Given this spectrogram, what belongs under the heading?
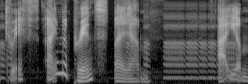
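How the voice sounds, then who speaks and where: Using a put-on character voice, a man at a medium pitch makes very wide pitch swings at a very slow pace, in a dry, close sound with no echo. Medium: game stream. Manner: soft, hesitant.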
